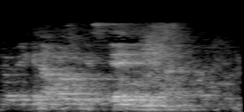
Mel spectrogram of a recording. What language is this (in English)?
Swahili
